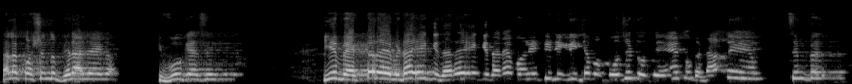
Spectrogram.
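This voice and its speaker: A man's voice: very high voice, steady tone, normal speed, darkish tone. A man teaching a physics class online, explaining step by step and breaking off to scold students bluntly. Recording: echoey room with long reverb.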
